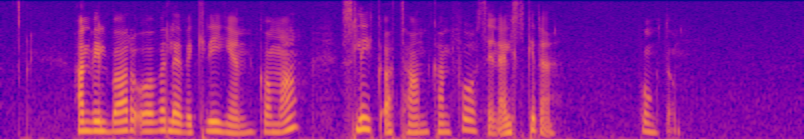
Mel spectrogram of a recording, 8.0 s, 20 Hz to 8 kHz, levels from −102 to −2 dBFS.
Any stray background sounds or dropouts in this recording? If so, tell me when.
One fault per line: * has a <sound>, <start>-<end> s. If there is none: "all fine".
all fine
